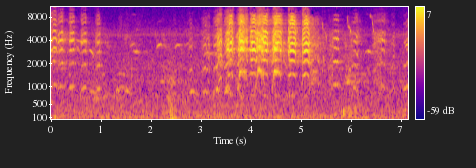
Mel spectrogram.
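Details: Scaly-headed parrot calling: a few faint squawks early on, then a loud run of rapid, rhythmic, raspy notes in the middle that fades into softer calls at the end.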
